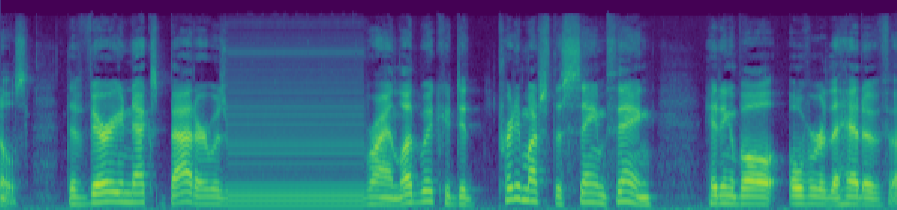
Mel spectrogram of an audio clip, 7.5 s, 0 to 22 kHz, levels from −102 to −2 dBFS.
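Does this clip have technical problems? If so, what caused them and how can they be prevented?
Yes. A system hang loop: after "very next batter was", the driver stalled from 1.9 to 3.03 s, replaying one 10 ms buffer as a steady 100 Hz buzz. To prevent it, fix the stall and make the driver output silence, not the old buffer, when new audio stops arriving.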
